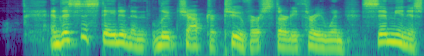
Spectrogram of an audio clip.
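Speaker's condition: No condition

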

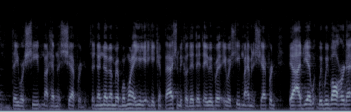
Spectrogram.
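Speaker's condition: Stuttering; throat may get scratchy during talk, Halls lozenges at hand; repeated sounds, repeated words

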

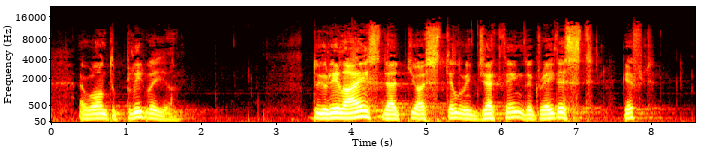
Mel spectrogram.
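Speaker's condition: Parkinson's disease; very slow progression per neurologist

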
